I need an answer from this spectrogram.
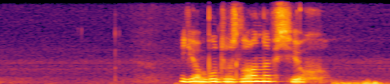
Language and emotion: Russian, neutral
